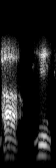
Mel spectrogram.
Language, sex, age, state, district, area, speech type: Gujarati, male, 60+, Gujarat, Rajkot, urban, conversation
